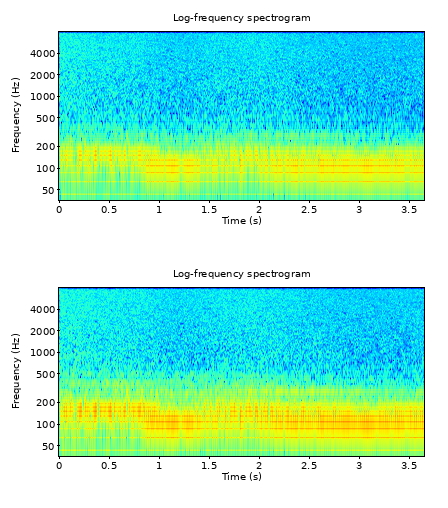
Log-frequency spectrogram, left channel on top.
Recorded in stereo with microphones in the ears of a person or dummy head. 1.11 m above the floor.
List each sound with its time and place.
Only background noise.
